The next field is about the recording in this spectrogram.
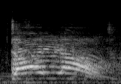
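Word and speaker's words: Da iawn: Dyald. Sounds like die young, doesn't it?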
